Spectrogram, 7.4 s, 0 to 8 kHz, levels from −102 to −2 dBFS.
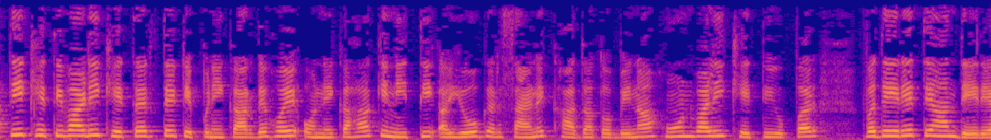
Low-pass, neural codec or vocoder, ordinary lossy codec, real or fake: none; none; none; real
